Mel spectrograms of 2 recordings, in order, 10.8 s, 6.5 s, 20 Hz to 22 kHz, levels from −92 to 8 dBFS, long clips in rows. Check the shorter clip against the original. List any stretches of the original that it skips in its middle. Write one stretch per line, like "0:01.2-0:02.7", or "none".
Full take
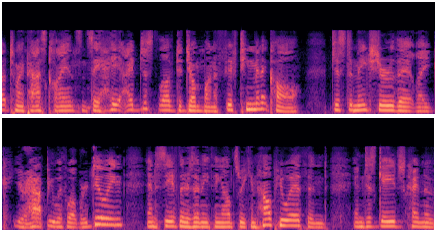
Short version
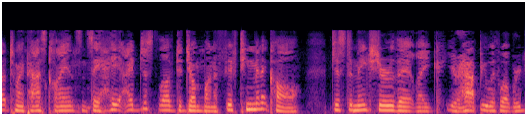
none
